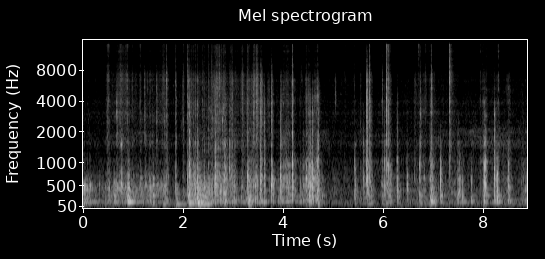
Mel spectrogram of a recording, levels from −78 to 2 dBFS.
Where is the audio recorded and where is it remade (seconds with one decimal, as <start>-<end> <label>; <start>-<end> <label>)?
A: 0.0-2.3 remade; 2.3-3.0 recorded; 3.0-8.9 remade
